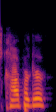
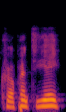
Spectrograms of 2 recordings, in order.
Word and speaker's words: Carpentier: Georges Carpenter. You can, or it's pronounced Carpentier. I'm not good at my French.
